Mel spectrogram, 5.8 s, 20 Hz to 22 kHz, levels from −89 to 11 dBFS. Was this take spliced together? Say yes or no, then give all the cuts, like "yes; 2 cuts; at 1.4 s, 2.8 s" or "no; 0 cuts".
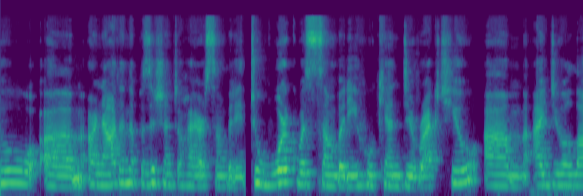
yes; 1 cut; at 2.4 s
